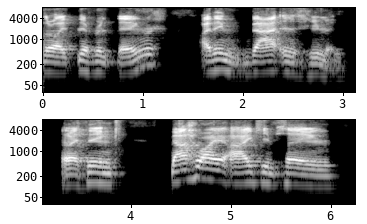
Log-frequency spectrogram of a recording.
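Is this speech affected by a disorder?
Yes: bilateral cleft lip; congenital bilateral.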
